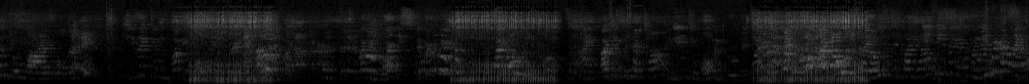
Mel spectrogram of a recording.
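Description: Three loud, long, rough rattling breaths about every four seconds in a quiet room; snoring.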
